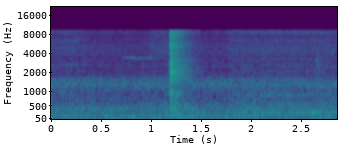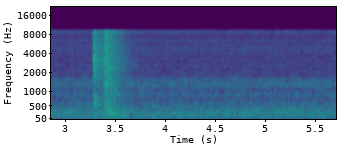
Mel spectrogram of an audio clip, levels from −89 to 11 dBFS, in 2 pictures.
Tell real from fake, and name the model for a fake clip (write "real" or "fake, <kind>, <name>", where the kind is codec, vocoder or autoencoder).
fake, vocoder, Vocos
